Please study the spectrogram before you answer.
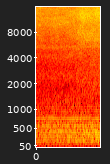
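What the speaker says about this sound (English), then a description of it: "He's going to spray that center yellow," A spray gun laying down yellow transparent shader for the center of a sunburst on a Gibson Les Paul, with a continuous close airy hiss that swells slightly louder toward the end.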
